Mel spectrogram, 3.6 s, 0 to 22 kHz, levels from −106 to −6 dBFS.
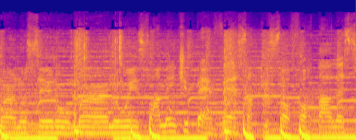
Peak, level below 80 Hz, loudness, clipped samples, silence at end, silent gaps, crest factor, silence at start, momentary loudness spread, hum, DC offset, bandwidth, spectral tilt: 0 dBFS; -12 dBFS; -12 LUFS; under 0.1%; 0 s; none; 10 dB; 0 s; 3 LU; none; under 0.1%; 11 kHz; -5.5 dB/octave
